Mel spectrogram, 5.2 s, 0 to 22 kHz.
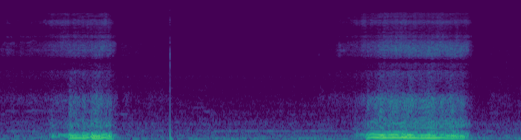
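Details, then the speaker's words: Two loud, rumbling snores separated by a quiet pause from a deeply sleeping 14-year-old dog, whose snoring has grown louder with age. "Ya es un perro muy viejito, está roncando más fuerte, ¿eh?"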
